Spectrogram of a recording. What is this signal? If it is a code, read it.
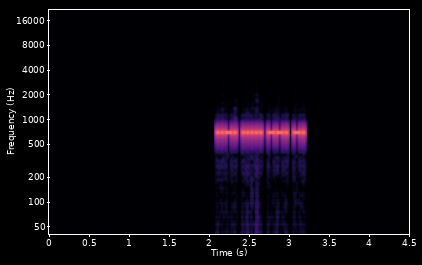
Morse code, heard as a keyed tone, about 46 wpm, 700 Hz. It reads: F5GN
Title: DXCC-100 Call Signs - 4 Characters - 45wpm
